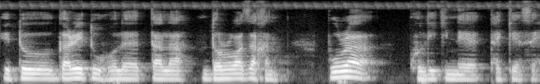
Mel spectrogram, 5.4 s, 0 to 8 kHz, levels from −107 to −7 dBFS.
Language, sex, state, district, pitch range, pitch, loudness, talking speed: Nagamese, male, Nagaland, Dimapur, 115-130 Hz, 120 Hz, -18 LUFS, 155 wpm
